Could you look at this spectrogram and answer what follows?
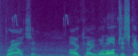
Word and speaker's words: Broughton: I said Broughton, David Jones. As in brought, as in you brought it to me. Oh, for God's sake. Someone once told me it's pronounced Broughton, and now he's telling me it's Broughton.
